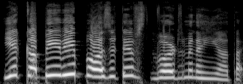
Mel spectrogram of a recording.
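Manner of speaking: ordinary talk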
